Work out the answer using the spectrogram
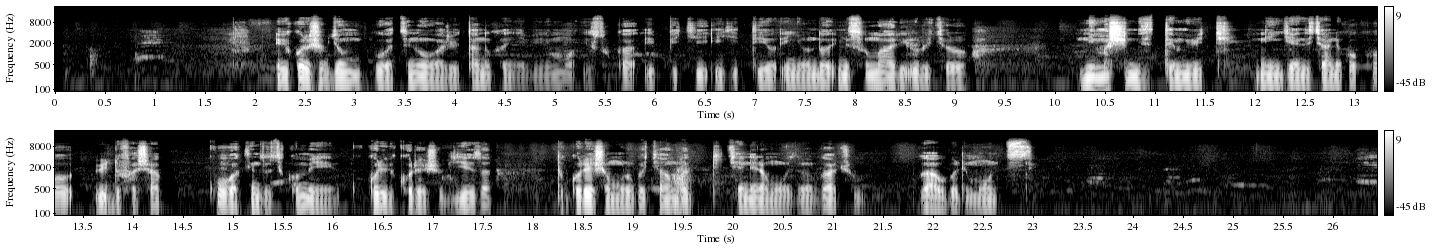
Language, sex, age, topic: Kinyarwanda, male, 25-35, education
